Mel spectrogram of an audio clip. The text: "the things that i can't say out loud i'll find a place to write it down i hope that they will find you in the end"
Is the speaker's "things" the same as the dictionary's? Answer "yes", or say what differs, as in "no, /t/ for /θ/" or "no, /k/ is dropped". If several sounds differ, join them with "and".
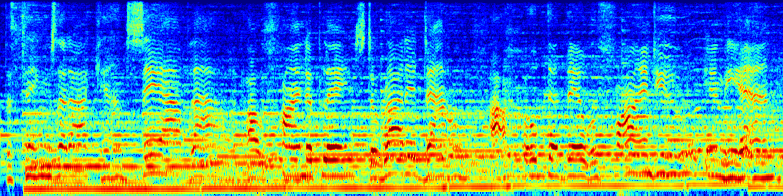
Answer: yes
